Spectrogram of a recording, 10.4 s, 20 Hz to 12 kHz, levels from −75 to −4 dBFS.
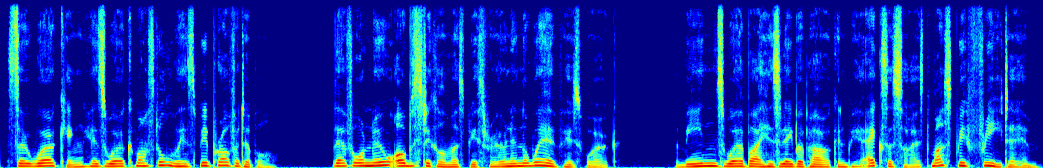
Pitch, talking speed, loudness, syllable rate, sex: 175 Hz, 195 wpm, -17 LUFS, 5.5 syllables/s, female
